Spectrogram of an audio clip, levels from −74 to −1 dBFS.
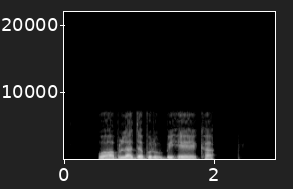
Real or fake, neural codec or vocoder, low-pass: fake; codec, 16 kHz, 0.4 kbps, LongCat-Audio-Codec; 7.2 kHz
